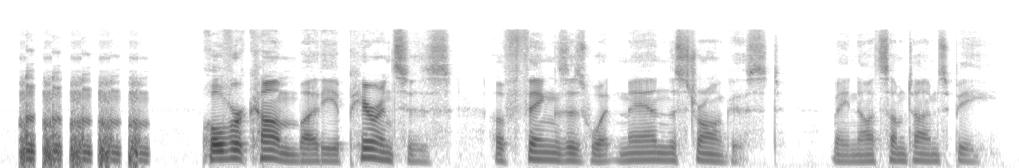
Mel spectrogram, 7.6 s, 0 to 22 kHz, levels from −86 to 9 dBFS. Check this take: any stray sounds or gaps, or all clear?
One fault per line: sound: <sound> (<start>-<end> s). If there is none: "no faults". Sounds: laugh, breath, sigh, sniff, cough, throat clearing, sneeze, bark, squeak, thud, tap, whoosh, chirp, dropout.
sound: laugh (0.1-1.1 s)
